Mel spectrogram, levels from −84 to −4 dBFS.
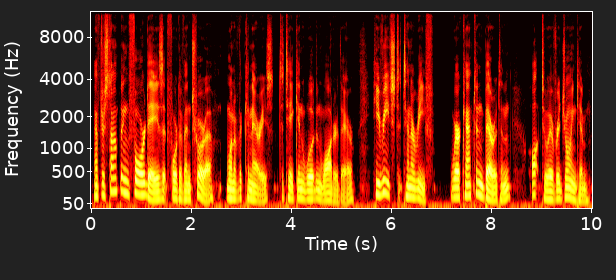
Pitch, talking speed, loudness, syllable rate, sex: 115 Hz, 165 wpm, -19 LUFS, 5.6 syllables/s, male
